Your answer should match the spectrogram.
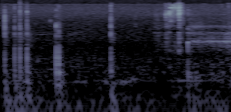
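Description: Near silence with a few faint clicks from a hardcover picture book being handled and moved.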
